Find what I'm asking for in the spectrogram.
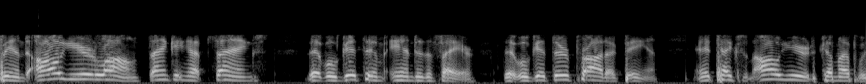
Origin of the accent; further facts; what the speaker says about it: Texas, United States; I mean, you know, it's part of being a Texan and going to the fair.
